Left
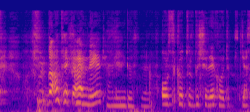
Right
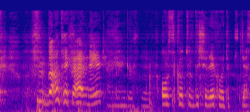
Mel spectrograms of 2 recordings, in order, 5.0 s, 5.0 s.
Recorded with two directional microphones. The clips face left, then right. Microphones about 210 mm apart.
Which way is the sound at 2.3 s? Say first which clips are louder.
Left 10 dB; 35° left (ahead or behind).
